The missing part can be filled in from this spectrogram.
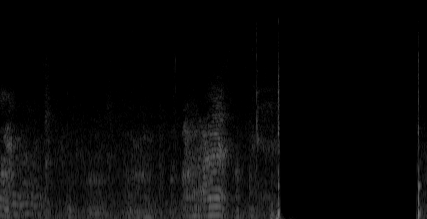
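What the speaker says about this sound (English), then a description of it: "My dogs are over there play fighting," Several dogs play fighting nearby, a run of goofy growls, whines and yips mixed with background talk, then the sound cuts out to silence.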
